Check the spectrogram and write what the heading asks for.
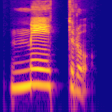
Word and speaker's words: metro: Muito cuidado com a pronúncia de metrô, que em espanhol a gente dá ênfase no me, metro.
